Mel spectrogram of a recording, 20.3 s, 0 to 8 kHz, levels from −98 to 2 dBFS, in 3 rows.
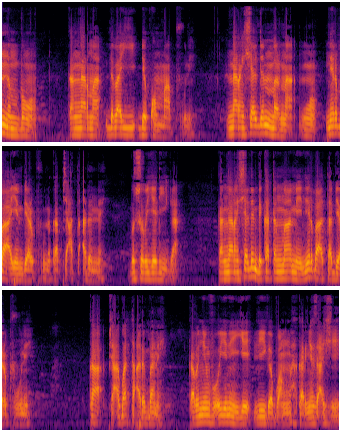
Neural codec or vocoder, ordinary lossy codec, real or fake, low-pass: none; AAC, 32 kbps; real; 7.2 kHz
